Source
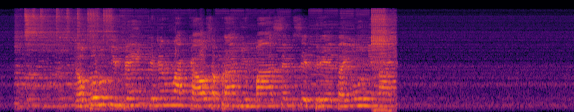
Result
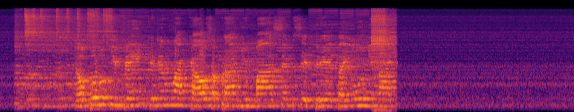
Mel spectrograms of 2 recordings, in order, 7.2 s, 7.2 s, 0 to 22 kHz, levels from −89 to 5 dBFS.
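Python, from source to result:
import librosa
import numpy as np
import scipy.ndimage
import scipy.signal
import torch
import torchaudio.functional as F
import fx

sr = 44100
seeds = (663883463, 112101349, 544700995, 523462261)

y = fx.highpass(x, sr, hz=180.0, slope=6)
y = y * 10.0 ** (5.0 / 20.0)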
